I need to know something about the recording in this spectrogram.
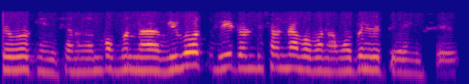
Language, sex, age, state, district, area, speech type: Tamil, male, 18-30, Tamil Nadu, Namakkal, rural, conversation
